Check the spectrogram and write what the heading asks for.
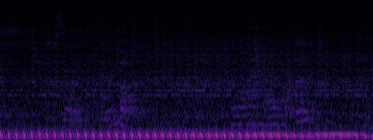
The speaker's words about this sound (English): It sounds like a Cobra helicopter. Incoming.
